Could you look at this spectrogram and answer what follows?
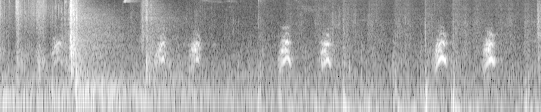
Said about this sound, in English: Shut up, you stupid dog!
